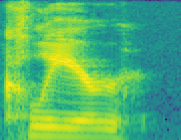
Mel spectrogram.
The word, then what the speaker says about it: Xlear: It's spelled X-L-E-A-R. Clear, well, it doesn't sound like it should be pronounced clear, but it's, you know, the word xylophone, the X becomes a Z, so X's are kind of weird.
